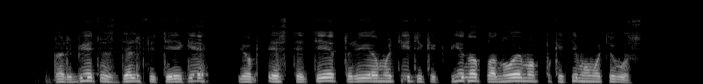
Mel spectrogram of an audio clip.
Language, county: Lithuanian, Kaunas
